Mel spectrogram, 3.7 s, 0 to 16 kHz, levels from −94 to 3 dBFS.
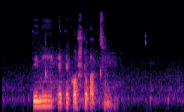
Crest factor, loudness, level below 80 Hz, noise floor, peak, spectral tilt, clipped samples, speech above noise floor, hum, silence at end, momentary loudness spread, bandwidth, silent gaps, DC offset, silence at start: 20 dB; -25 LUFS; -70 dBFS; -65 dBFS; -6 dBFS; -8.5 dB/octave; under 0.1%; 41 dB; none; 1.45 s; 17 LU; 10 kHz; none; under 0.1%; 0.65 s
